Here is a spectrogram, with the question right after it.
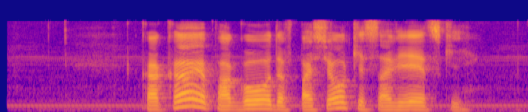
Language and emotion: Russian, sad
